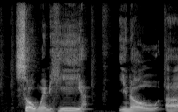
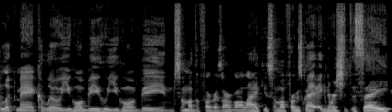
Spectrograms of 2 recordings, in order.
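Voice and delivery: softer, fast, talking himself down; quick hushed self-reassurance; self pep talk; 3 semitones lower, 6 dB quieter, faster than usual. Retold or imitated. To himself, a soft fast inner pep talk. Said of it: "being like".

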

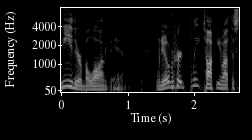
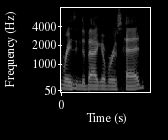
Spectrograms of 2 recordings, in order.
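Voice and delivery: plain reading voice

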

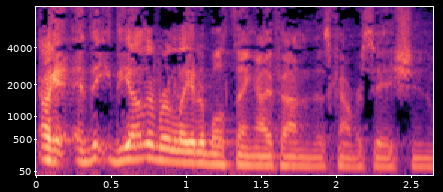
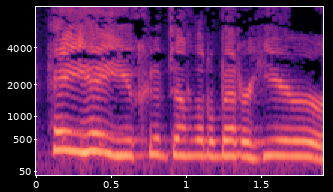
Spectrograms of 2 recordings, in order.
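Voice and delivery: high sing-out mock scolding; pitched way up, pretend coaching voice; mock gentle critique; 12 semitones higher, faster than usual. Parent nudges a child about lazy artwork, mock critique.

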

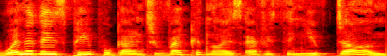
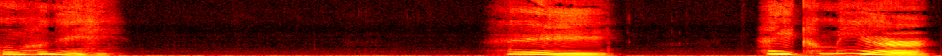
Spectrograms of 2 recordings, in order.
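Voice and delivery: tender comfort; 4 semitones higher, 5 dB quieter than usual. Acted. Comforting upset partner.

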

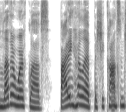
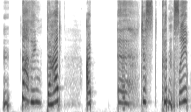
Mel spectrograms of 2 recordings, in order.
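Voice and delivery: nervous stammer; 7 semitones higher, 3 dB quieter than usual. Acted. Caught mid-morph, lying to father.

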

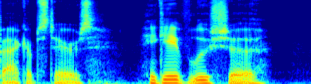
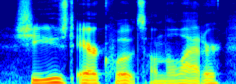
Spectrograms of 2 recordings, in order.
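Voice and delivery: plain reading voice

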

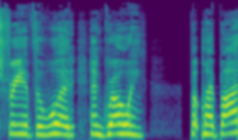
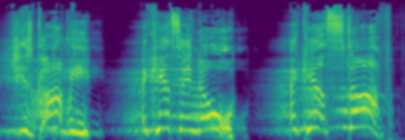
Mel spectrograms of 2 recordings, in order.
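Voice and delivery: high, drawn-out anguish; anguished cry; 7 semitones higher, slower than usual. A narrator's reading. Marco answers that the Queen has him, anguished cry. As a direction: cry out slowly, climbing higher in helplessness. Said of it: "he cried in anguished response".

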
